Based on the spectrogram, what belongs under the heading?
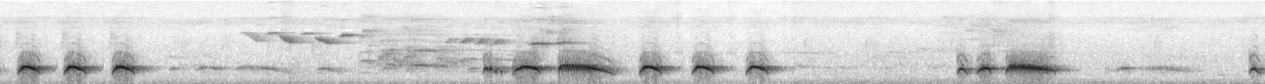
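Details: Spotted dove calling as a lure to pull wild doves down toward a supposed rival: bursts of quick low coos, some stuttered in rapid runs, with longer swelling notes and faint high chirps of another bird.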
